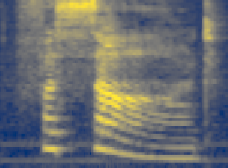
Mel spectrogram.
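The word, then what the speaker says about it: façade: first one is facade so it's facade facade so again it's that schwa sound for the vowel sod you have silhouette like Michael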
